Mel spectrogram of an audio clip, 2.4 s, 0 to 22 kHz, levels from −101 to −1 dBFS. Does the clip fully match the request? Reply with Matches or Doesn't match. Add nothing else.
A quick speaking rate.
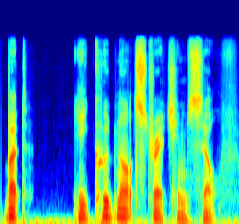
Doesn't match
